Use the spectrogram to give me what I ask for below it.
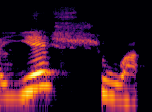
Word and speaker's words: Yeshua: falam eles falam Jerusalém Jesus não se fala Jesus porque eles não pronunci o J se fala Yeshua Jacó não se fala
